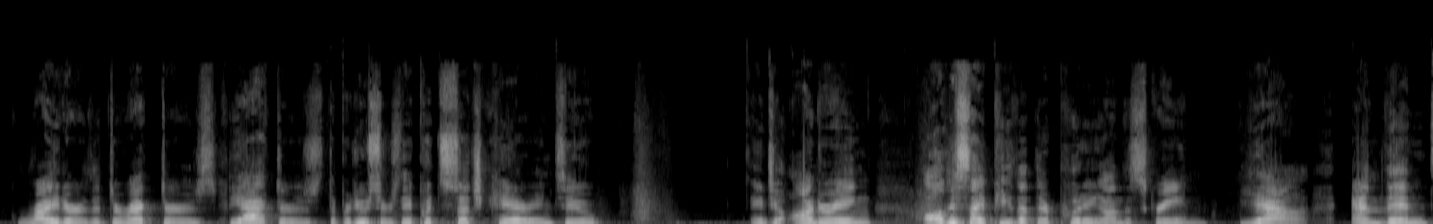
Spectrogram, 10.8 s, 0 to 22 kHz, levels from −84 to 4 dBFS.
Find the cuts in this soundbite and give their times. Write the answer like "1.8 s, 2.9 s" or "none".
1.7 s, 9.2 s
